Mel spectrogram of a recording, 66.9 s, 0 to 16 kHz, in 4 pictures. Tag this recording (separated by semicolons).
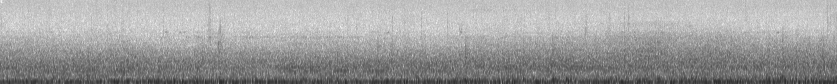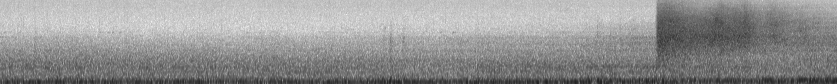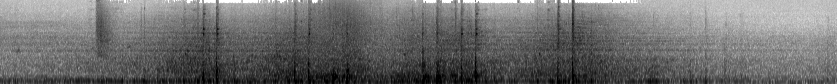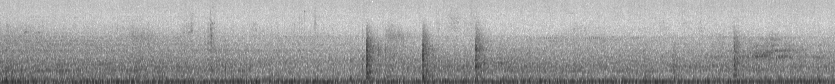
DPA-4017; train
